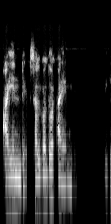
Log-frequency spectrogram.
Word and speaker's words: Allende: तो 1970 में चिली का प्रेसिडेंट था ये जो मैंने आपको दिखाया, सल्वाडोर आयेंडे। ठीक है, तो the spelling is ALLENDE। Okay, pronunciation क्या है इसका? आयेंडे, सल्वाडोर आयेंडे।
